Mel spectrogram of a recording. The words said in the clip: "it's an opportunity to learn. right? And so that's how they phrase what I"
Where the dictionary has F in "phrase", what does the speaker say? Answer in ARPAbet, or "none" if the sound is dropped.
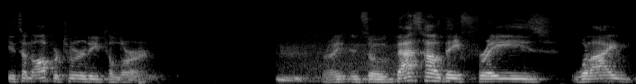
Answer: F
